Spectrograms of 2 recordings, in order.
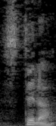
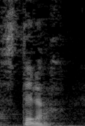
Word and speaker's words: Stella: c'est écrit Stella et quand les Japonais le prononcent ils disent Stella et pas stellar et c'est pas une un problème de prononciation quoi c'est que Ben le le r n'y est pas du tout c'est le mot Stella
